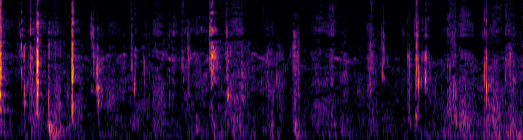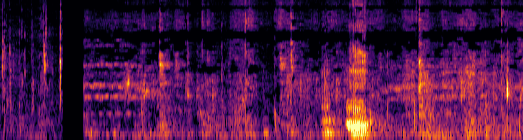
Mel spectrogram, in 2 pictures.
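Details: Baby pig fed ice cream, giving a few short grunts and snuffling sounds amid eating noises; after a brief cut, louder handling noise and a single stronger grunt near the end.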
